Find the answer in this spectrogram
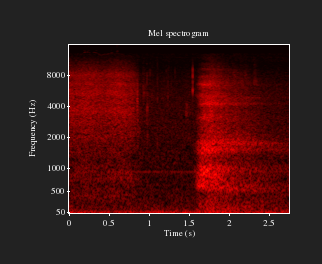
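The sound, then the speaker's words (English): A deep breath taken alone. A long, airy inhale is followed after a short pause by a stronger, hissing exhale, both soft and breathy. “let's take a deep breath”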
